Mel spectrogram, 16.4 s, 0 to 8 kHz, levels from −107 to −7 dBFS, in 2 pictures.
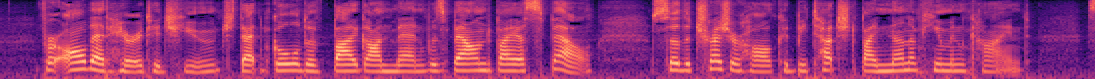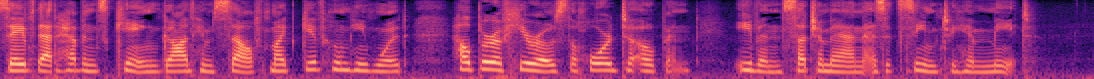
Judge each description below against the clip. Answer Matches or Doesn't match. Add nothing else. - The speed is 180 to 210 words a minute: Matches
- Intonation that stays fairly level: Matches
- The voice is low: Doesn't match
